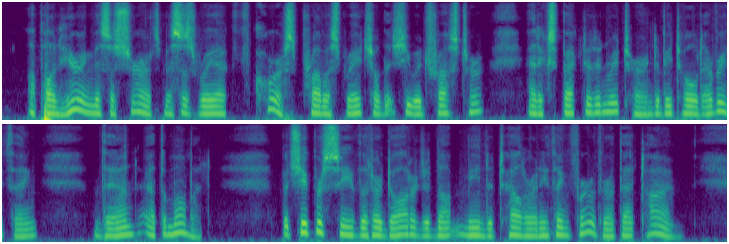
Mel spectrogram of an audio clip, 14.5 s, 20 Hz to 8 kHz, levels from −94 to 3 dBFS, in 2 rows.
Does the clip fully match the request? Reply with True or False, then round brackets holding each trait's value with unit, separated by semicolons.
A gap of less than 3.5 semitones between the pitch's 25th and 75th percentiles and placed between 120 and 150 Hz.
True (2.8 semitones; 140 Hz)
